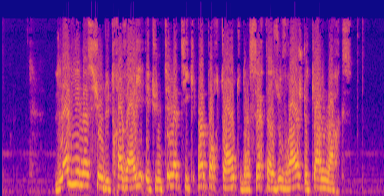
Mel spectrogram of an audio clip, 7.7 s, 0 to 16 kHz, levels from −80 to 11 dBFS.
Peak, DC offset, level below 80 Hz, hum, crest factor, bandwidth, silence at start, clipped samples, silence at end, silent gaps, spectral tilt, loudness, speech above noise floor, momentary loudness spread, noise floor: 0 dBFS; under 0.1%; -40 dBFS; none; 8 dB; 11.5 kHz; 0.6 s; under 0.1%; 0.7 s; none; -4.5 dB/octave; -7 LUFS; 32 dB; 5 LU; -39 dBFS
